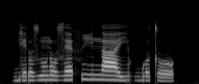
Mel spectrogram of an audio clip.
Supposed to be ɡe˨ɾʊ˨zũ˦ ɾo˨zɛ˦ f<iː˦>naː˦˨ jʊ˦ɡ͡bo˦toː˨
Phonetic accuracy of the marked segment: correct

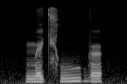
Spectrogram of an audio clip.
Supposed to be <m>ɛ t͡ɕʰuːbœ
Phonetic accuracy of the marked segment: correct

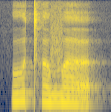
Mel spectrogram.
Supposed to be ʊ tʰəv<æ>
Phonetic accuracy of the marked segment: incorrect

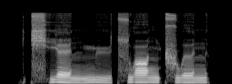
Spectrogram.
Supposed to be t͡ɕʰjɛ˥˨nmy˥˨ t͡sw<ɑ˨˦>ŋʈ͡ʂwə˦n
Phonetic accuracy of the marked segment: incorrect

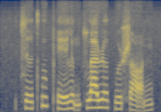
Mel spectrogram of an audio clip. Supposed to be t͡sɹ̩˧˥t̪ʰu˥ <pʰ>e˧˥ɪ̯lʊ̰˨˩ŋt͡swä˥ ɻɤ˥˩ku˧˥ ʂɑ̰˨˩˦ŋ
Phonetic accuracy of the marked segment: correct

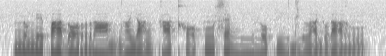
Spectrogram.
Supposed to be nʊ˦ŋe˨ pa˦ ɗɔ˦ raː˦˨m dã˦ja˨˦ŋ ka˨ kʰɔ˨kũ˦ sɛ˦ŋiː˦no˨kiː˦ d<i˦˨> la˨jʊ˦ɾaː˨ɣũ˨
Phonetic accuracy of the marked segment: incorrect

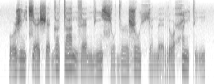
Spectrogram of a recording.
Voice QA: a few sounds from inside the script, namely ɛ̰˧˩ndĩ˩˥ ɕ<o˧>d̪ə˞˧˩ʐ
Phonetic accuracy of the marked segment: incorrect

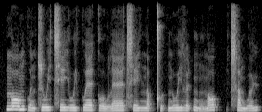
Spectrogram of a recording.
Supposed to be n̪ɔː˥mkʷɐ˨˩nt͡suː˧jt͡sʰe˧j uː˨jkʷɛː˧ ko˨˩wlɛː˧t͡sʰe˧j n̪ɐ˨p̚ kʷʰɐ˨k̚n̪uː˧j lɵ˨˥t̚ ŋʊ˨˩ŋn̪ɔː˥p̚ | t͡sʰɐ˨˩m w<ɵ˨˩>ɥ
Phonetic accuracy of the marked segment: incorrect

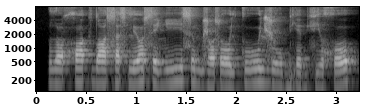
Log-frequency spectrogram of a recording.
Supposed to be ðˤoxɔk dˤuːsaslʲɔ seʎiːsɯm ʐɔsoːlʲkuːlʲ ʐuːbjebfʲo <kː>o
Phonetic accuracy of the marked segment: incorrect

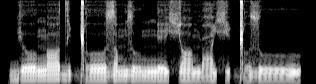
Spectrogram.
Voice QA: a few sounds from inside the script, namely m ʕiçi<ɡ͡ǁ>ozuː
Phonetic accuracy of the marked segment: correct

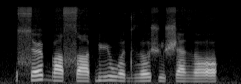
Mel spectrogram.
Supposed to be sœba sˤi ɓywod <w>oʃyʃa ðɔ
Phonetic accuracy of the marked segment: incorrect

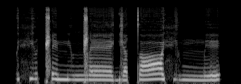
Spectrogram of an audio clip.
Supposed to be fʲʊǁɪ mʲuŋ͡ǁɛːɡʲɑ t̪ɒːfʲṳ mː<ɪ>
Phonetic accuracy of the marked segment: correct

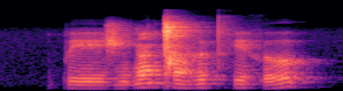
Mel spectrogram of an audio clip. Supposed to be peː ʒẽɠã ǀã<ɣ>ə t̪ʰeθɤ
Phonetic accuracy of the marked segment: correct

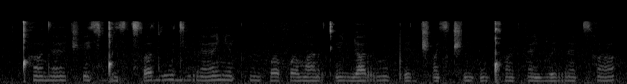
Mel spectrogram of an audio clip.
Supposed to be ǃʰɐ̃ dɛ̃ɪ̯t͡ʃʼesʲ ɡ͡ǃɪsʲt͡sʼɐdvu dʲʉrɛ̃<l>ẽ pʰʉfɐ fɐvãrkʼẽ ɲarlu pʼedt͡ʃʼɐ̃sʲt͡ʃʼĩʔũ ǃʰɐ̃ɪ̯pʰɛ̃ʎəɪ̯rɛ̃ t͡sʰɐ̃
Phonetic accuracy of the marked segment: incorrect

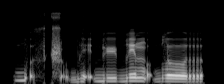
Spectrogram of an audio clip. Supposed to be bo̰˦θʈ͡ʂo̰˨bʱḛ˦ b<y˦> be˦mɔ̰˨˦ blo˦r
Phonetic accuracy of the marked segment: correct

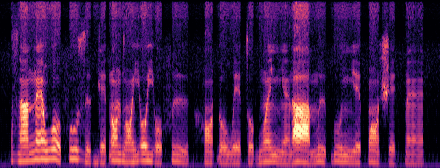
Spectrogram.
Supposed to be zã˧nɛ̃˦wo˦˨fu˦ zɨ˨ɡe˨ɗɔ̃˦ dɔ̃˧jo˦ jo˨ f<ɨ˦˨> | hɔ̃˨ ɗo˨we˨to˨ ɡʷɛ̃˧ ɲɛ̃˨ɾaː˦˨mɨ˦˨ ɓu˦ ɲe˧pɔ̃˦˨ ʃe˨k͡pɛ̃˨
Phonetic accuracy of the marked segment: correct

